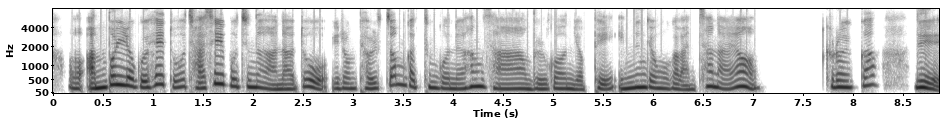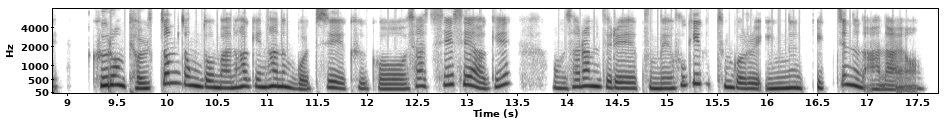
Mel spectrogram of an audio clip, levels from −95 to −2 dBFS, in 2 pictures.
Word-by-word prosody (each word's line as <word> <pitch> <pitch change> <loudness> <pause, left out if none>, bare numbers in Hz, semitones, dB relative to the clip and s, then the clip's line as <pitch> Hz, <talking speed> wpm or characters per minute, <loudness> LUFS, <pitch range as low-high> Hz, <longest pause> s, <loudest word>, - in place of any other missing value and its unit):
어 195 -3 -3
안 200 +4 +6
보려고 280 -7 +5
해도 255 -7 -1
자세히 225 - +2
보지는 245 -6 +1
않아도 170 +5 -1
이런 185 0 -4
별점 195 - -3
같은 230 -5 -2
거는 180 -2 -2
항상 185 -6 0
물건 175 +1 -2
옆에 165 +3 -5
있는 200 +6 +5
경우가 195 -6 -1
많잖아요. 200 - 0 0.7
그러니까 235 +6 0 0.4
네 225 -3 +4 0.3
그런 300 +1 +5
별점 205 - 0
정도만 235 - +2
확인하는 250 -2 +2
거지 185 +4 -2
그거 170 -2 -4
사 270 +8 -4
세세하게 300 - -2 0.4
어 200 -2 -4
사람들의 225 -4 0
구매 185 -1 -1
후기 300 - -2
같은 330 -9 -3
거를 185 -4 -1
읽는 195 +3 +3 0.2
읽지는 265 +5 -1
않아요. 155 +2 -6
215 Hz, 290 characters per minute, -25 LUFS, 185-255 Hz, 0.7 s, 안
